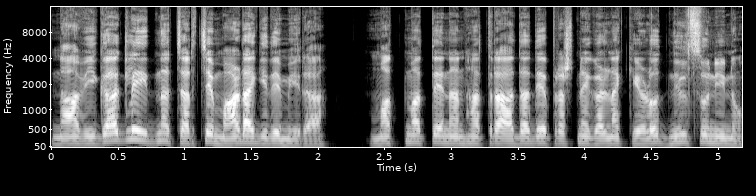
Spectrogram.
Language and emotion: Kannada, angry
